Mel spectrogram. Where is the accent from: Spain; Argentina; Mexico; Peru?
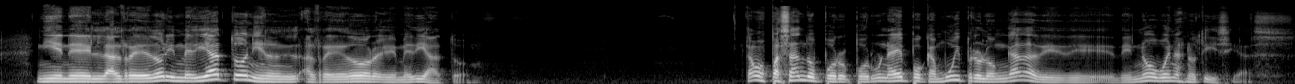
Argentina; percibo que somos un colectivo argentino, un grupo humano con una identidad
